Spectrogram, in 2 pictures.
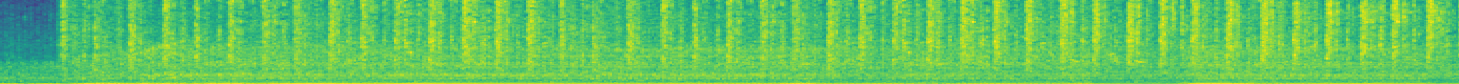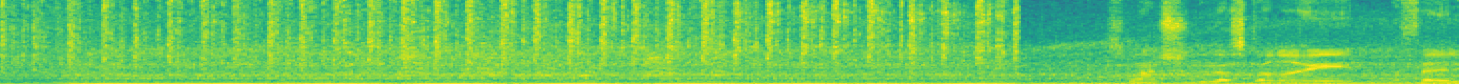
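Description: A tractor engine chugs steadily.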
